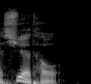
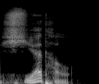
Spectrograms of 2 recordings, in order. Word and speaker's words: 噱头: Karen，你刚才说商业的噱头，哈，其实它的正确发音是噱头。哇哈哈哈哈哈哈！ – 是噱头吗？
